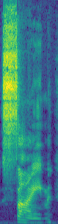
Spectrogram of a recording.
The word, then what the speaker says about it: sign: be at the beginning it can also be at the end but the g is silent g is silent so we learned it could be like nat or like sign so it's used at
